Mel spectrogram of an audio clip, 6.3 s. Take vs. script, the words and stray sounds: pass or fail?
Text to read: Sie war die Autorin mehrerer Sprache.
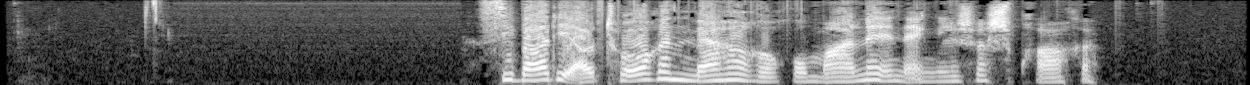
fail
